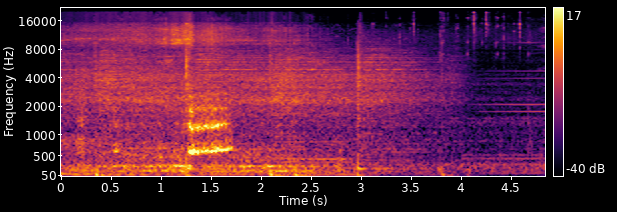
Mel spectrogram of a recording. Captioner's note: tires screech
